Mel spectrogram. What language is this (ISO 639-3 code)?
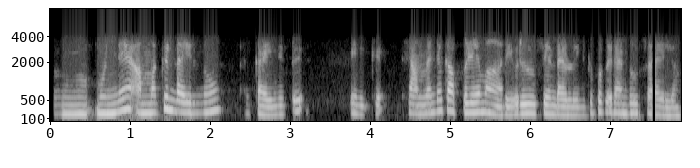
mal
